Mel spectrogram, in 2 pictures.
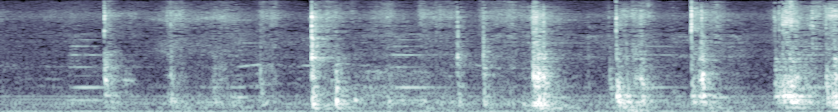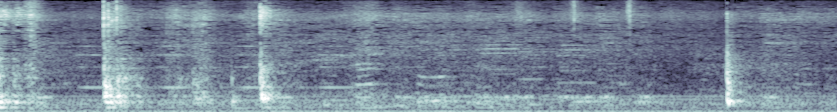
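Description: A small electric machine being serviced at home gives off irregular clattering clicks and rattles, close and fairly quiet, in scattered bursts with brief pauses between them.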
